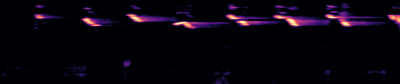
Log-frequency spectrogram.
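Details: Saffron finch (canario criollo) trilling: a steady series of high, clear notes, each dropping sharply in pitch then holding briefly, repeated roughly every third of a second, over a low background rumble.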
